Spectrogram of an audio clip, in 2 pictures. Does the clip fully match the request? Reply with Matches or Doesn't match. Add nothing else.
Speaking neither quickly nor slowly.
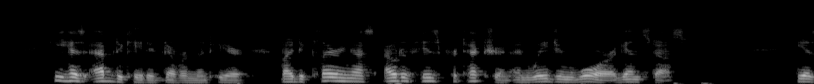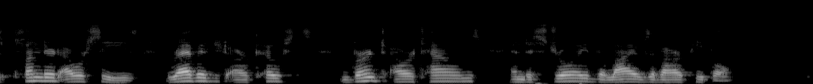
Doesn't match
